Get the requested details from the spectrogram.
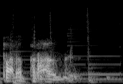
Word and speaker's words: Paraparaumu: My old people, uh, it always came out Parapareemu This is Nau Mai Town, an RNZ podcast series.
